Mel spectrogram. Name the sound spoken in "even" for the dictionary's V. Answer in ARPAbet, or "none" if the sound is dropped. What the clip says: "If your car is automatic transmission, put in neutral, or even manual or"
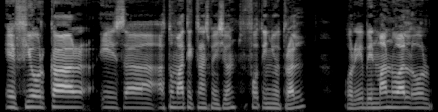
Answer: B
